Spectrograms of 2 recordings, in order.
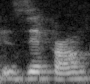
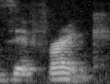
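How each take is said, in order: First: The ending is pronounced the French way. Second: The ending is pronounced like English 'frank'. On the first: "like French" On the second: "like Frankenfurter"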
